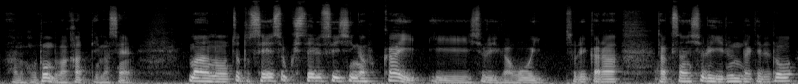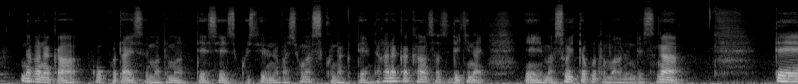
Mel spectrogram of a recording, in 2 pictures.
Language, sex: Japanese, male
